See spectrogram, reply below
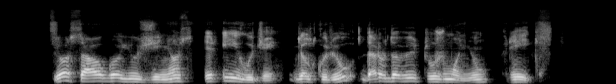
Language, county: Lithuanian, Kaunas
